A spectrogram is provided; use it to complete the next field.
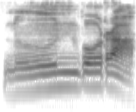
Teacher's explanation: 예를 들어 본다면 눈이라는 단어는 하늘에서 내리는 눈, 긴 소리를 가진 단어인데 그래서 이 눈이라는 단어가 첫 음절에 올 때는 눈보라 이렇게 길게 발음이 됩니다. 긴 소리로 발음이 납니다.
